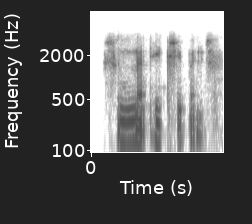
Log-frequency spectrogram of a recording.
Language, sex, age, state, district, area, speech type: Marathi, male, 30-45, Maharashtra, Osmanabad, rural, conversation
